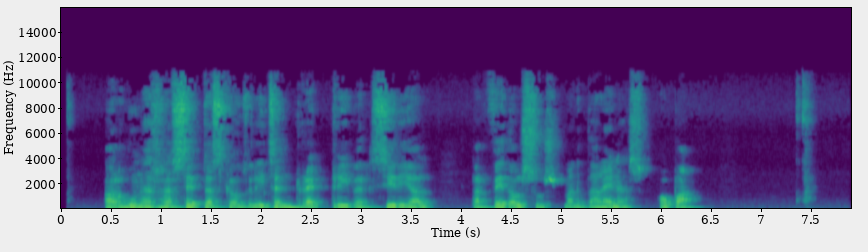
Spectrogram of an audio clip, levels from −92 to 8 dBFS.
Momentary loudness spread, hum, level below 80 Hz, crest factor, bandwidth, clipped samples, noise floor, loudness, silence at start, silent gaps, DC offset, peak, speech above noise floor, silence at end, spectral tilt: 10 LU; none; -58 dBFS; 18 dB; 11.5 kHz; under 0.1%; -63 dBFS; -23 LUFS; 0.05 s; none; under 0.1%; -6 dBFS; 40 dB; 0.4 s; -5 dB/octave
